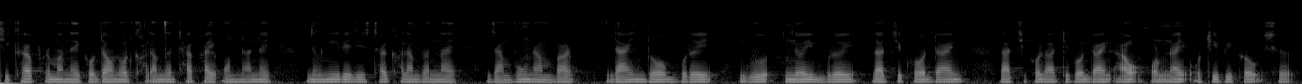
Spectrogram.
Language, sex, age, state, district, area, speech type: Bodo, male, 18-30, Assam, Kokrajhar, rural, read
